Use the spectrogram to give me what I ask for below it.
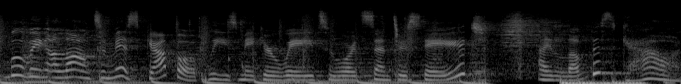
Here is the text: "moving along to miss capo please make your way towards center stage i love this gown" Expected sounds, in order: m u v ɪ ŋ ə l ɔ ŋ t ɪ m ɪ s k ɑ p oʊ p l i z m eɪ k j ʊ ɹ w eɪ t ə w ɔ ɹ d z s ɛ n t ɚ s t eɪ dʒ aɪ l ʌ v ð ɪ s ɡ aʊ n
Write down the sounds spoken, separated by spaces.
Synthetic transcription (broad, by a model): m u v ɪ ŋ ə l ɔ ŋ t ɪ m ɪ s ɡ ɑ p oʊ p l i z m eɪ k j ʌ ɹ w eɪ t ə w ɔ ɹ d s ɛ n t ɚ s t eɪ dʒ aɪ l ʌ v ð ɪ s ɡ aʊ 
